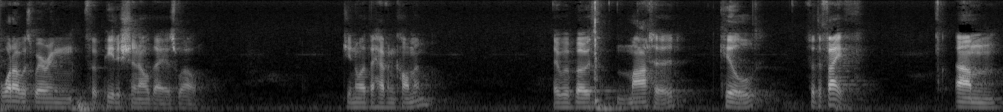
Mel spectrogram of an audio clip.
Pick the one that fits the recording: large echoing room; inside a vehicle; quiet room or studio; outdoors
large echoing room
